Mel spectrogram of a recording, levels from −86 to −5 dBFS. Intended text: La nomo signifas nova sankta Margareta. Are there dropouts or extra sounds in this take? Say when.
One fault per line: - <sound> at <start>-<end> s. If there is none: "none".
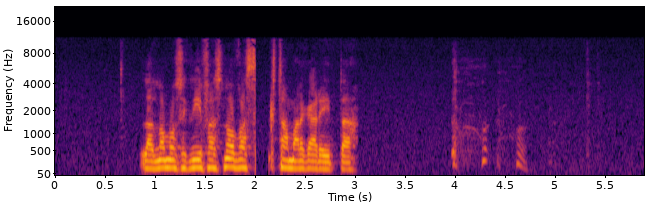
- dropout at 2.0-2.1 s
- cough at 3.9-4.8 s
